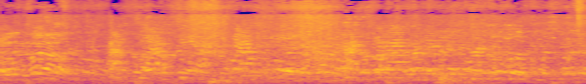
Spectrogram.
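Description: Several people talking at once in a close crowd, voices overlapping steadily throughout.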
